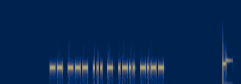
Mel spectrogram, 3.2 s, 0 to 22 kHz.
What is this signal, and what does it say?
Morse code, heard as a keyed tone, about 53 wpm, 700 Hz. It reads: MOSTLY
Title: Sentences from Top 1300 Words - New Word Drill Alt - 50wpm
